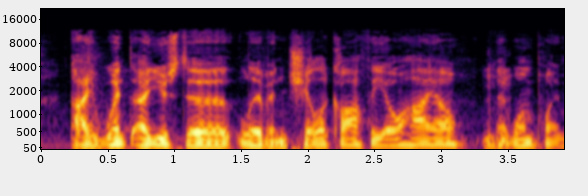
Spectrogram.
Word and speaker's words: Chillicothe: I used to live in Chillicothe, Ohio at one point in my life. And that's how you pronounce it? I've seen the spelling. It's it ends with a THE, right? Yeah. Chillicothe.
